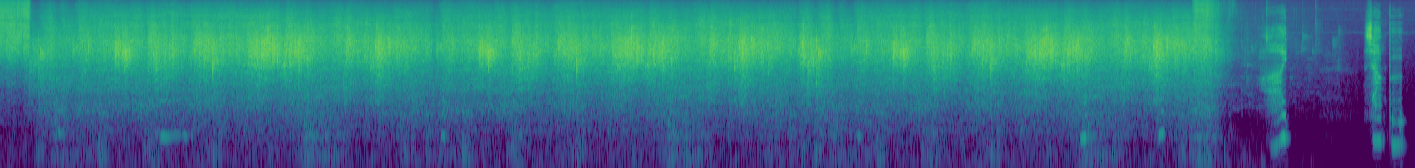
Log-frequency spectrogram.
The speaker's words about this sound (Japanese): はい、では頭流しますよ。はーい、行きます。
